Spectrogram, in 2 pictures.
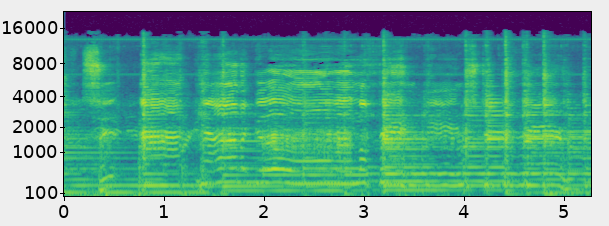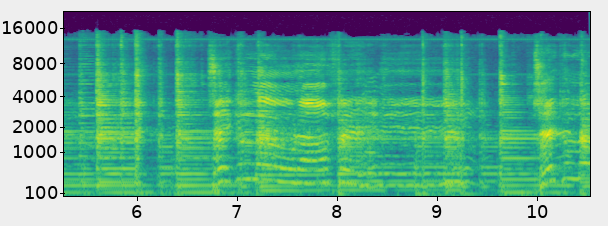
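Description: Live band music led by a strummed acoustic guitar, with some singing.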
